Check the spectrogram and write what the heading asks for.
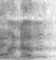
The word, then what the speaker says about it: Hunnam: Oh, it's Hunnam.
